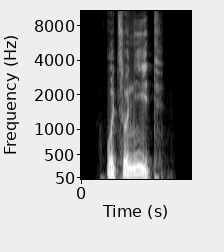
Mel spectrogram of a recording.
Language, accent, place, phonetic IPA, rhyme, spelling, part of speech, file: German, Germany, Berlin, [ot͡soˈniːt], -iːt, Ozonid, noun, De-Ozonid.ogg
- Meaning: ozonide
